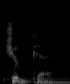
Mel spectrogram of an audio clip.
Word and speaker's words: CHBCA: The Committee for Human Biological Compatibility Assessment, or CHBCA, pronounced Chupka by everyone who had to say it more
